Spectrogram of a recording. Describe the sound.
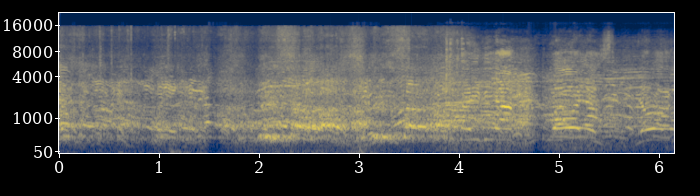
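Thousands of protesters at a violent demonstration in the streets of Sydney, Australia, defying a curfew, shout and yell continuously at a steady, loud level, many overlapping voices rising in angry bursts of chanting and cries throughout.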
